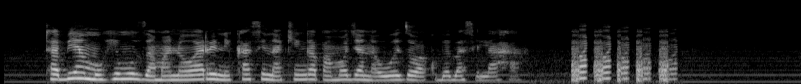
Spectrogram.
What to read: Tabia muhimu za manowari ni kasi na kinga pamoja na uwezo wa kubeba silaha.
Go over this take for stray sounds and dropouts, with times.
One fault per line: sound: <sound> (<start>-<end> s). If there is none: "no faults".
sound: laugh (5.7-6.8 s)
